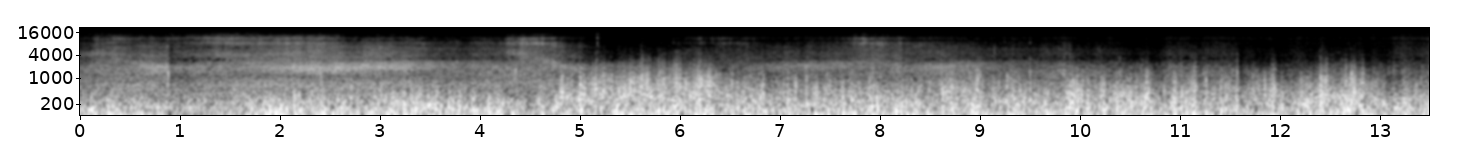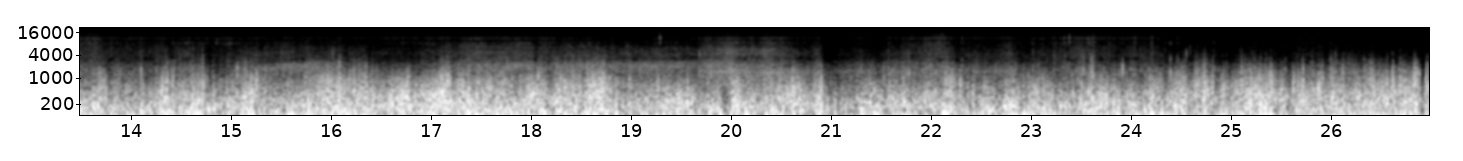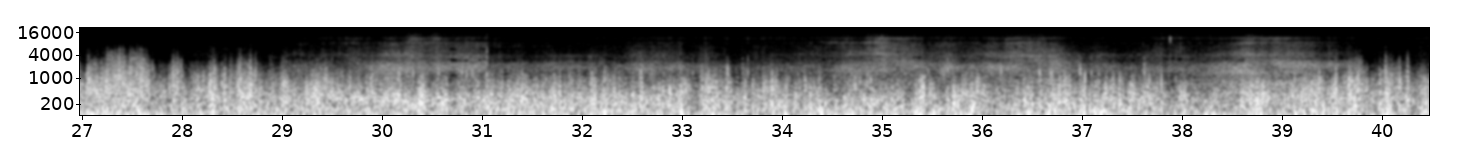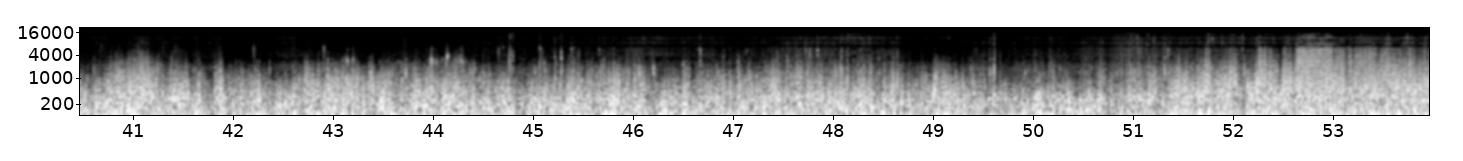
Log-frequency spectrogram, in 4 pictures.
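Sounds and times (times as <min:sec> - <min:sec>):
floodwater rushing: 0:00.0 - 0:53.9
wind buffeting microphone: 0:00.0 - 0:53.9.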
